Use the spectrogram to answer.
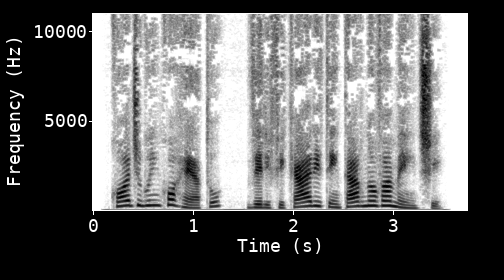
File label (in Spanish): CODIGO INCORRECTO, pt woman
